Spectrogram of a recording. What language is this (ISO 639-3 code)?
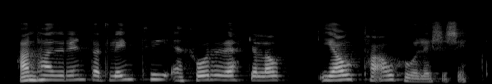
isl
